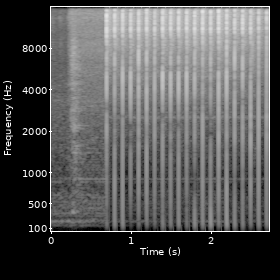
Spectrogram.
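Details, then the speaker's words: Sharp, loud snapping clicks at ten shots per second from a Cynosure Affinity Q-switched Nd:YAG laser firing during tattoo removal, breaking up red and black ink. "it is a loud uh treatment as well it has an acoustic effect when the laser works so um hopefully you'll be able to hear me talking over it but it is loud"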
